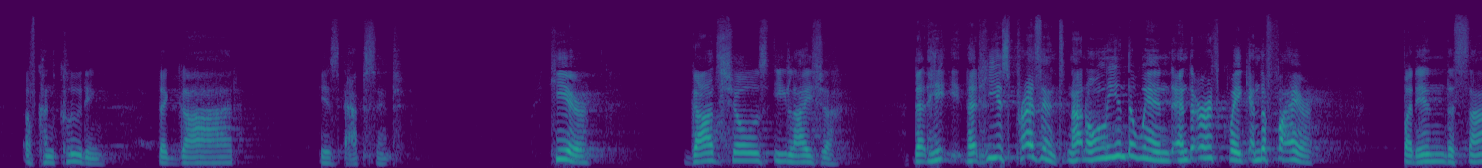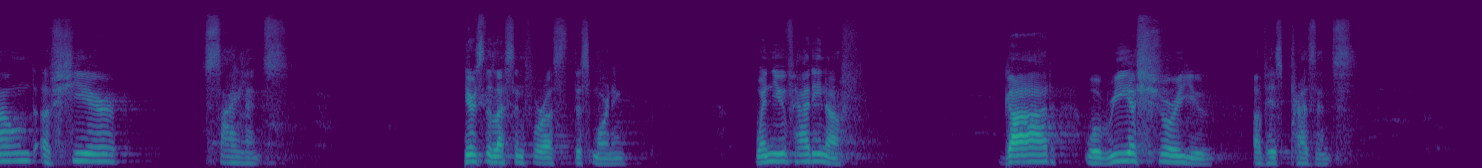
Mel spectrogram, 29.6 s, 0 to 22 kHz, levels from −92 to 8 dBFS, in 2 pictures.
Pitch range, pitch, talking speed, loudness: 135-185 Hz, 165 Hz, 105 wpm, -43 LUFS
